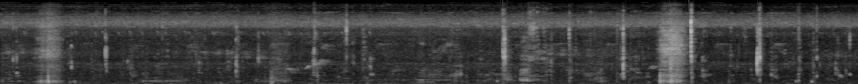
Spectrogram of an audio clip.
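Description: Close-up crunching and chewing of crispy deep-fried eel: short sharp crackly bites scattered throughout, with two louder noisy bursts, one about half a second in and one near the end.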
